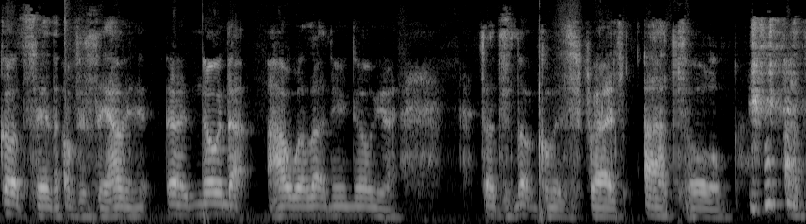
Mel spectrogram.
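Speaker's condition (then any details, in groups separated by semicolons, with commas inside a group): Motor neuron disease; followed by MND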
